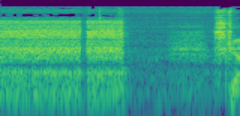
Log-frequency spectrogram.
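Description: Steady static hiss from a noisy audio recording being played back, with a single click in it, cutting off suddenly about a second in; a man's voice starts right at the end.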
